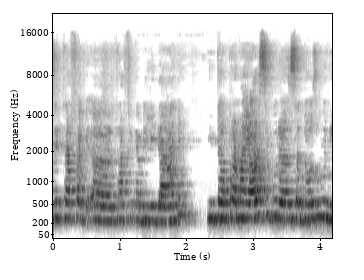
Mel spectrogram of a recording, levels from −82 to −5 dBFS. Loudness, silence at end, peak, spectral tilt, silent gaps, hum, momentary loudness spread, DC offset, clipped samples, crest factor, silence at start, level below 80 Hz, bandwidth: -25 LUFS; 0 s; -8 dBFS; -3.5 dB/octave; none; none; 9 LU; under 0.1%; under 0.1%; 18 dB; 0 s; -78 dBFS; 16.5 kHz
